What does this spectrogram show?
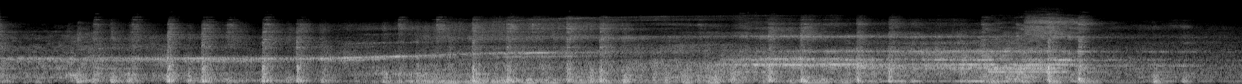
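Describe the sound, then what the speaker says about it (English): A small train passes in Aberdeen, with rhythmic clickety-clack wheel beats and a rising, sustained wheel squeal, loud and close before easing off at the end. "Oh, there's a wee train."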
